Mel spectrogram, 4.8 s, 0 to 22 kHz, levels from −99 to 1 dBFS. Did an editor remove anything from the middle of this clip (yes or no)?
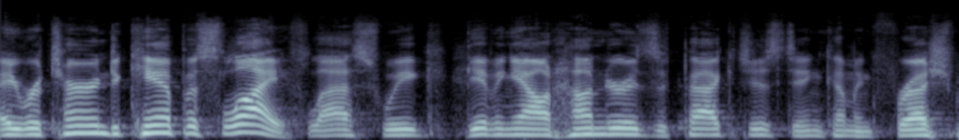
yes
